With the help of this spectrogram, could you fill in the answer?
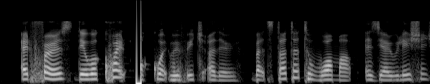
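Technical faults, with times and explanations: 1.37 to 1.41 s, invalid numbers at full scale: a calculation went invalid and pinned the output at full scale for 43 ms, which fits a 2048-sample block, so it's one loud bang.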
